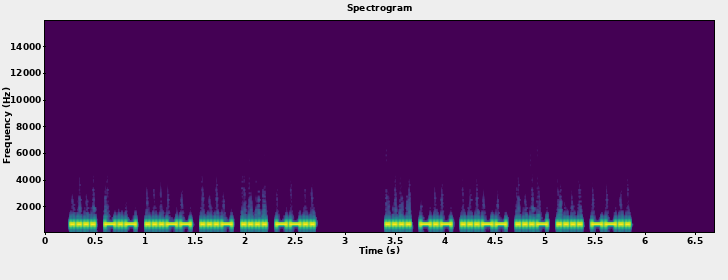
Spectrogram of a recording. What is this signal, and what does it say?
Morse code, heard as a keyed tone, about 36 wpm, 700 Hz. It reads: HK3VHZ HK3VHZ
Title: DXCC-100 Call Signs - 6 Characters - Repeated 2x - 35wpm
